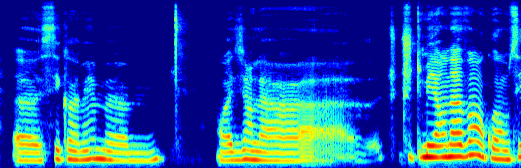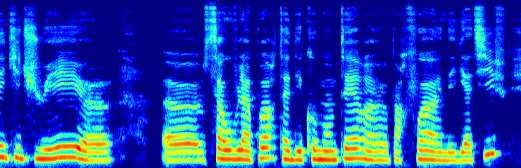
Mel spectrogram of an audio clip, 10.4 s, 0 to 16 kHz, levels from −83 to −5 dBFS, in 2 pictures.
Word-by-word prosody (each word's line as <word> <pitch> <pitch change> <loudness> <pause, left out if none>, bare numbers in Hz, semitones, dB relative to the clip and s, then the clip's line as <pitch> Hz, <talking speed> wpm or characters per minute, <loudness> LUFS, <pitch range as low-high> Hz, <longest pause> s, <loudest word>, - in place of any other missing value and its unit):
heu, 170 0 -2
c'est 200 +3 -4
quand 195 -1 -1
même, 205 +2 +2
hem, 170 +1 -6 0.6
on - - -9
va 175 - 0
dire 195 +2 0
la 170 -2 -4 0.3
tu - - -18
tu 235 - -4
te 250 - -5
mets 250 -1 +10
en 250 +1 +6
avant, 260 +2 +5
quoi. 215 -3 +1
On 195 - +1
sait 240 +4 -1
qui 235 -1 -3
tu 210 0 0
es, 235 +1 +3
heu 175 -1 -2 0.6
heu, 175 +1 -1
ça 205 +2 0
ouvre 200 0 +2
la 195 -2 +2
porte 225 +1 -3
à 200 - +2
des 185 0 +1
commentaires, 205 +2 +1
heu, 180 -2 -3
parfois 185 +1 -3
négatifs 180 - -4
195 Hz, 190 wpm, -22 LUFS, 175-225 Hz, 0.6 s, mets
